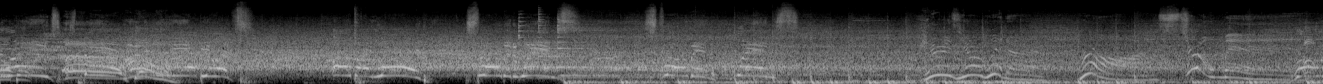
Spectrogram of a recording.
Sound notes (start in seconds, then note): 5.1 bell rings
